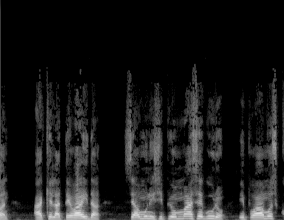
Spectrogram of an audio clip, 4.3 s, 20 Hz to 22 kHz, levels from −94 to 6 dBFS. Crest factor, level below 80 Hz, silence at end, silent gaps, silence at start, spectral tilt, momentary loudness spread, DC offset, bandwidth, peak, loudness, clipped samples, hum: 16 dB; -60 dBFS; 0 s; none; 0 s; -6 dB/octave; 12 LU; under 0.1%; 13.5 kHz; -2 dBFS; -17 LUFS; under 0.1%; none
